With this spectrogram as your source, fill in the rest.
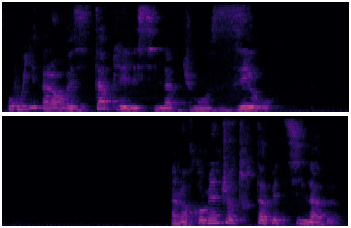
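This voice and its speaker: A woman's voice: medium pitch, normal speed, darkish tone, echoey room. A woman teaching first-grade phonics to young children, patiently stretching out sounds and syllables.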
